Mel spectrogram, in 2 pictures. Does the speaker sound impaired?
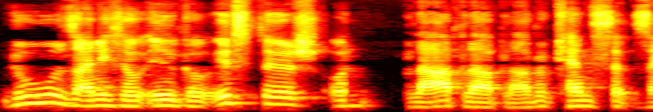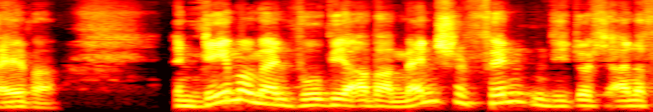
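Yes: cleft lip and palate, cleft lip, jaw and palate; congenital cleft lip.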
